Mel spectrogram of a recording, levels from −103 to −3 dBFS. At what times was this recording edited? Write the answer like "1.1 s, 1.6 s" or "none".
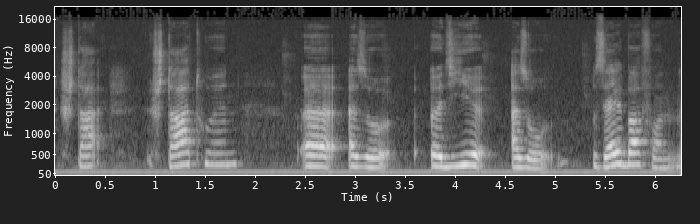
none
